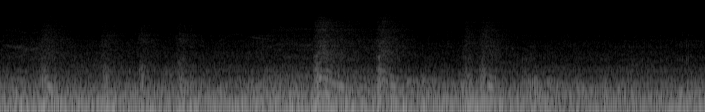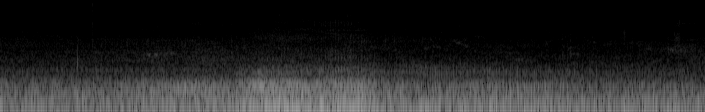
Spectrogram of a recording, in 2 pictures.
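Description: Motorcycle engines running at low speed in a group of bikes, a steady low rumble with a few brief changes in engine pitch in the first ten seconds. The sound swells louder for a few seconds about twenty seconds in.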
